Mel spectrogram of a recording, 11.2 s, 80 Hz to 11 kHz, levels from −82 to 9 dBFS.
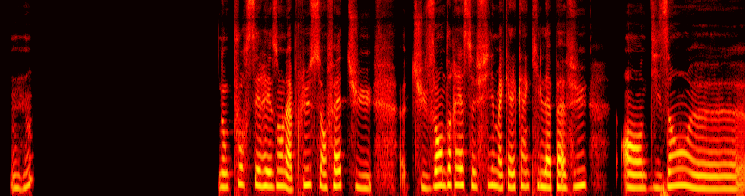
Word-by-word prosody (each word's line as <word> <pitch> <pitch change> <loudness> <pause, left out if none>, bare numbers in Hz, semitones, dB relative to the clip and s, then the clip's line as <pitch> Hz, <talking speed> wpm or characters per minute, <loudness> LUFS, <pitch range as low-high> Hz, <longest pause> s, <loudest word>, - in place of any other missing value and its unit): Mmh 210 -1 -7
mh. 280 +9 -6 2.8
Donc 230 0 -2
pour 285 0 -3
ces 265 - 0
raisons-là 245 -4 +3
plus 270 +7 -3
en 225 -2 +2
fait, 250 +1 +2
heu, - - -30
tu 215 -3 -4 0.6
tu 225 - -5
vendrais 265 +4 +3
ce 250 -2 -2
film 260 +1 -2
à 220 - +3
quelqu'un 235 +2 -1
qui 255 +1 -7
l'a 230 -2 +5
pas 225 +1 +3
vu 245 +5 -2 0.5
en 220 -2 +4
disant, 240 +5 -1
heu,: 205 -2 -1
235 Hz, 130 wpm, -22 LUFS, 220-255 Hz, 2.8 s, l'a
